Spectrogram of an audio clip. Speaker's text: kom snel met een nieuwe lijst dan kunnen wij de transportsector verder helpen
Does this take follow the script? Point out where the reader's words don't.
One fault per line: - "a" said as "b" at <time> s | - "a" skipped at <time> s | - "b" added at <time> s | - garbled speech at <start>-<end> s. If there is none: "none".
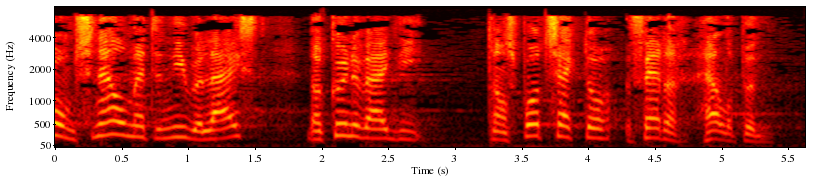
none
